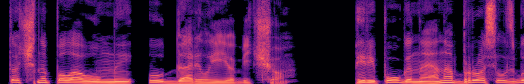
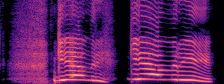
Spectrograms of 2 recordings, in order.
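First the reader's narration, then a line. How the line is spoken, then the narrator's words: Female scream. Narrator (Russian): закричала она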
